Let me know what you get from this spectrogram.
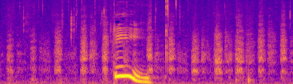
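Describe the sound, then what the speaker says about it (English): A dog sound effect in a children's English alphabet lesson: one short, loud panting or whining burst in the middle, with a teacher's voice speaking before and after it. "we have a dog for D"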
